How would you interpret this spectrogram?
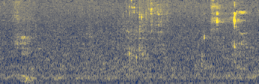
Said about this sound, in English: I'm going to take a glass of water, a drink of water now, so excuse me. I want to tell you so much, I don't want to stop sipping water.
